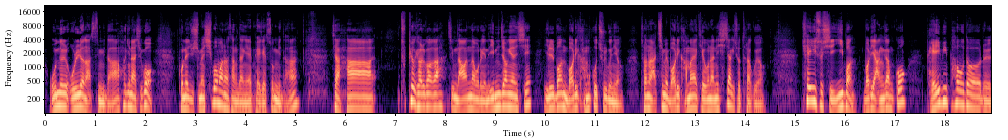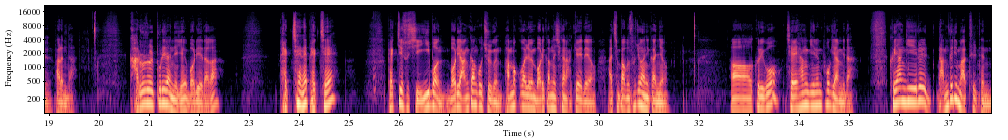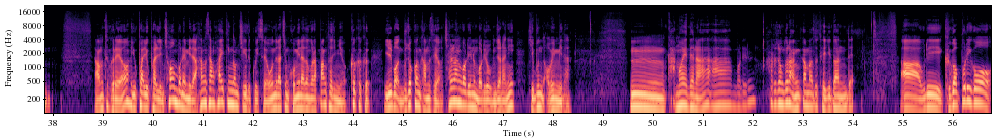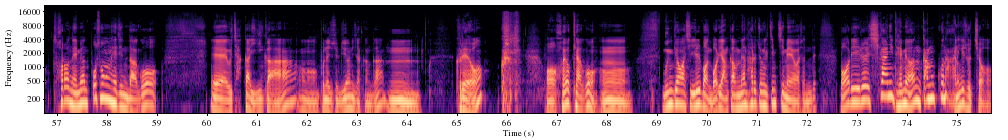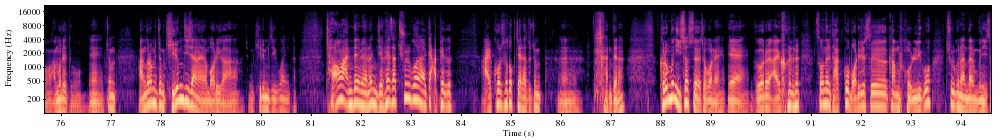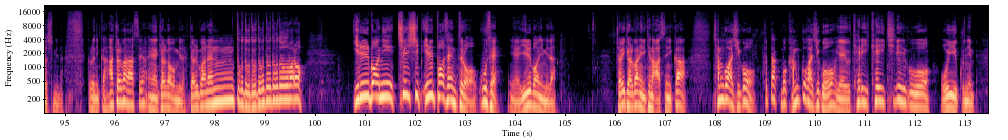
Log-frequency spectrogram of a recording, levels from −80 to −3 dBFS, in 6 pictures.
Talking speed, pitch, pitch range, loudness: 285 characters per minute, 120 Hz, 100-150 Hz, -18 LUFS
